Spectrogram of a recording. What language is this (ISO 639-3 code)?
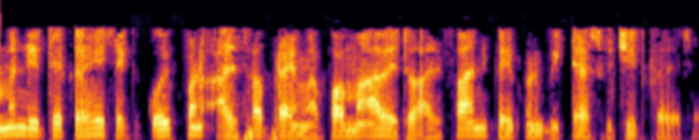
guj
